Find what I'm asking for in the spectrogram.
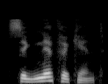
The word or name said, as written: significant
